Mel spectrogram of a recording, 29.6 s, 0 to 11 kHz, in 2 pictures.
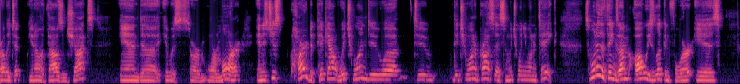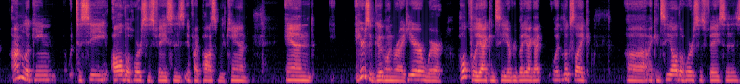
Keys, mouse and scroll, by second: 3.6 scroll down 1, 6.3-8.2 scroll down 1, 11.9 scroll up 1, 18.5 scroll up 1, 22.9 click.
